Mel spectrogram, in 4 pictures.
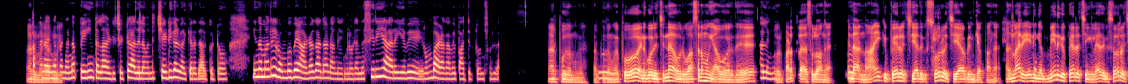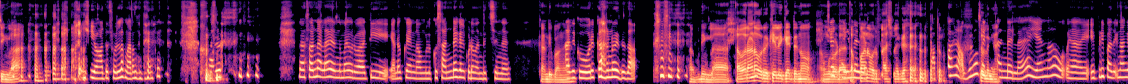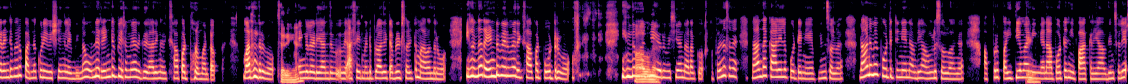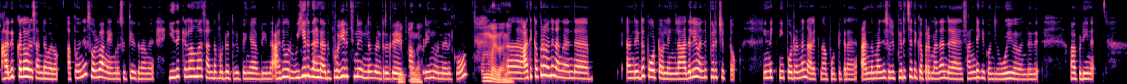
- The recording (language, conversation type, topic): Tamil, podcast, சிறிய அறையை பயனுள்ளதாக எப்படிச் மாற்றுவீர்கள்?
- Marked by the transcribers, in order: in English: "பெய்ண்ட்டெல்லாம்"; other noise; put-on voice: "ஏன்டா, நாய்க்கு பேரு வச்சியே, அதுக்கு சோறு வச்சியா?"; laugh; laughing while speaking: "ஐயோ! அதைச் சொல்ல மறந்துட்டேன். நா நான் சொன்னேன்ல, இந்த மாதிரி"; laughing while speaking: "அதுக்கு சோறு வச்சீங்களா?"; laugh; laughing while speaking: "அதுக்கு ஒரு காரணம் இது தான். ச, ச. இல்ல, இல்ல"; laughing while speaking: "அதுக்கு அதுங்களுக்கு சாப்பாடு போடமாட்டோம். மறந்துடுவோம்"; laughing while speaking: "ப்ளாஷ்பேக்க சொல்லுங்க"; in English: "ப்ளாஷ்பேக்க"; in English: "அசைன்மெண்ட், ப்ராஜெக்ட்"; laughing while speaking: "இந்த மாதிரி ஒரு விஷயம் நடக்கும்"; laughing while speaking: "அது ஒரு உயிர் தானா? அது போயிடுச்சுன்னா என்ன பண்றது?"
